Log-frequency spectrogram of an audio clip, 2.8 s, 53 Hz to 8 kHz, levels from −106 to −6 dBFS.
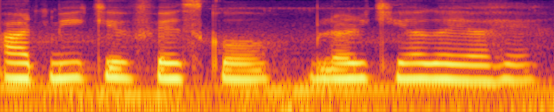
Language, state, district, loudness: Hindi, Arunachal Pradesh, Papum Pare, -15 LUFS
